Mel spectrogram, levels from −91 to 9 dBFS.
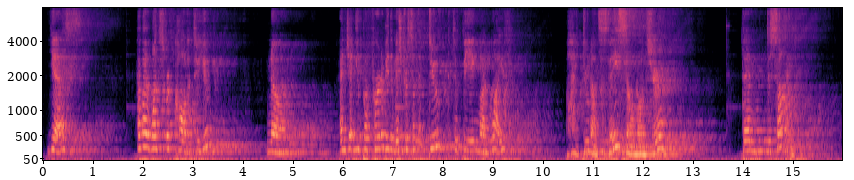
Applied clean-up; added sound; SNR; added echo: neural separator model SepFormer DNS4.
